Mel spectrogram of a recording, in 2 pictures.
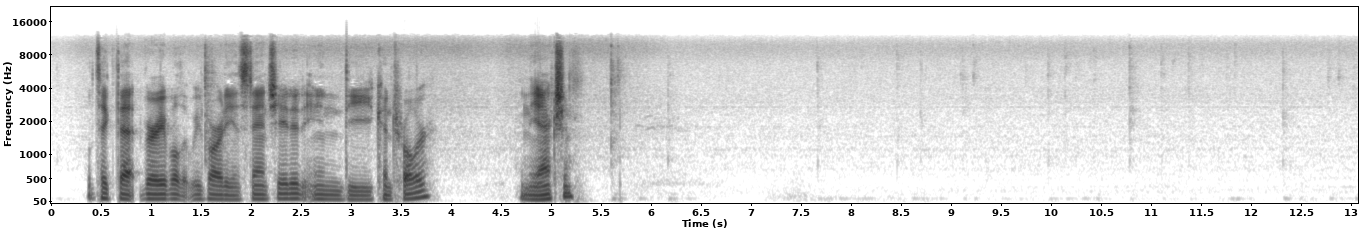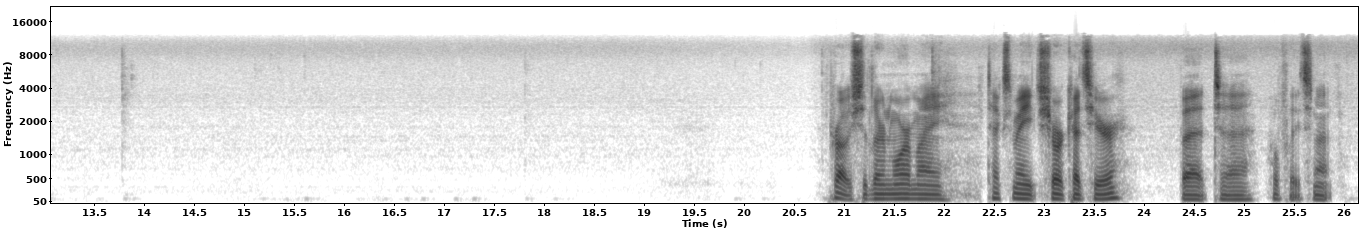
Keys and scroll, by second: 6.3 shift+\, 8.8 shift+\, 9.5 super+Right, 12.0 shift+,, 12.3 shift+5, 15.2 super+Right, 20.2 shift+,, 20.8 shift+5.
